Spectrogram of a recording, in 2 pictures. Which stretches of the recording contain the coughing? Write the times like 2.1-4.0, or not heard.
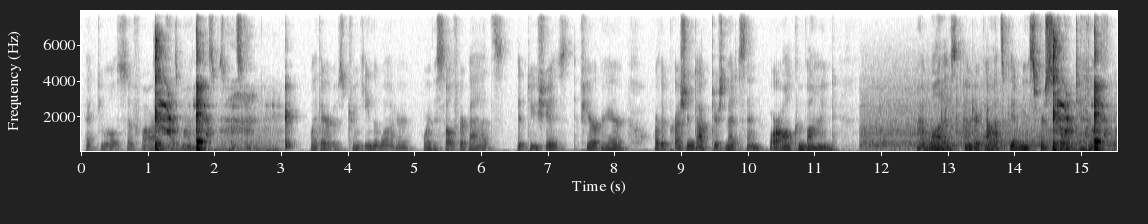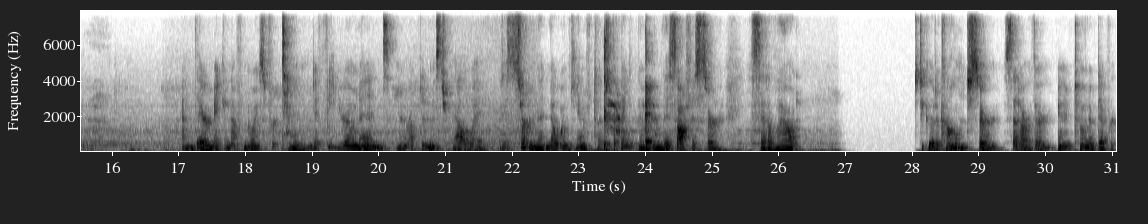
1.1-3.1, 14.6-15.8, 23.4-24.9.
